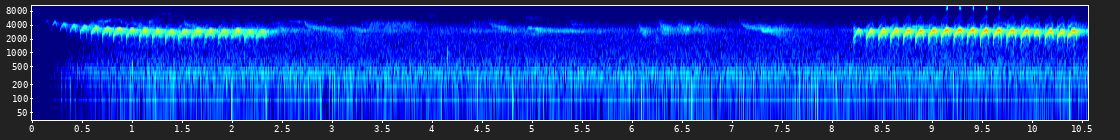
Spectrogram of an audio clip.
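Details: Eurasian nuthatch singing in woodland: a rapid, even trill of repeated whistled notes lasting about two seconds, then faint thin notes, then a second fast trill of the same notes.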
